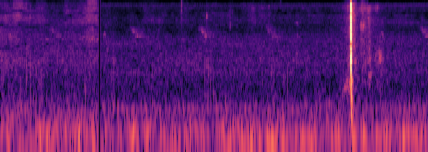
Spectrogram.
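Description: A single sharp click of a golf iron striking the ball on a tee shot, about three and a half seconds in, over a steady low background rumble.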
